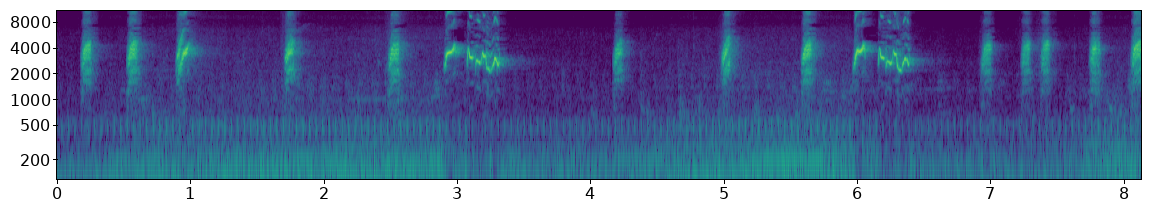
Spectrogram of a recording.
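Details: Sooty-headed bulbul uttering isolated sharp chips with pauses, plus two rich slurred descending warbles, against a soft low hum.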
